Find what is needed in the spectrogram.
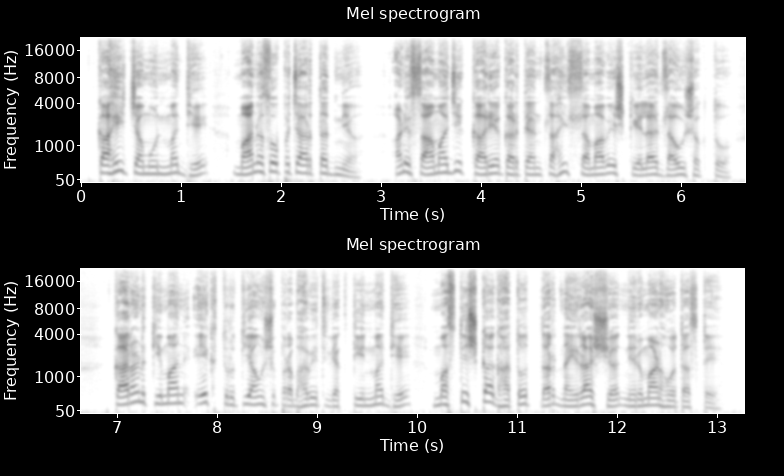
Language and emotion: Marathi, neutral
